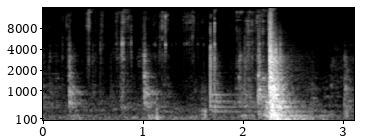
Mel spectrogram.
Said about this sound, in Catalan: Obrim una petita porta de ferro situada a la torre del campanar de Santa Maria de Vilafranca.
